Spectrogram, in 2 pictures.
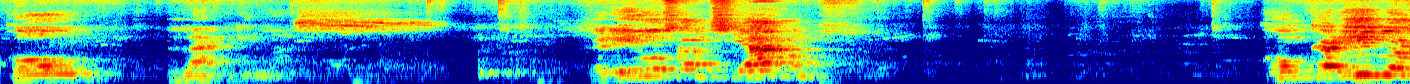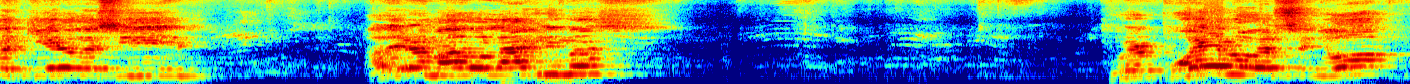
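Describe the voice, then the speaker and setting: A man from Mexico preaching a sermon at a church conference, emphatic, then dropping to soft low asides. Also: extremely slow, long pauses. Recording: roomy echo, from far off.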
